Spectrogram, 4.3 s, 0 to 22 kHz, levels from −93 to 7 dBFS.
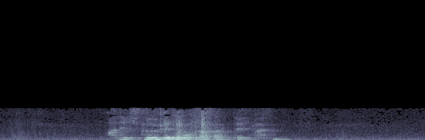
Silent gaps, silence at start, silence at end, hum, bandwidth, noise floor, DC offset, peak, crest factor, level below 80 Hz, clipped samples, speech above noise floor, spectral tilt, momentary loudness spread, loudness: none; 1.1 s; 1.35 s; none; 5.2 kHz; -51 dBFS; under 0.1%; -6 dBFS; 20 dB; -56 dBFS; under 0.1%; 27 dB; -6.5 dB/octave; 22 LU; -23 LUFS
